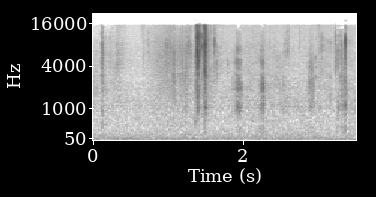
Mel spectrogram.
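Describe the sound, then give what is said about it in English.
Biting into a dry saltine cracker: a few faint, crisp crunches and crackles at irregular moments, with a sharper snap partway through and a final quick crunch. “I wanted to eat a saltine. Oh, I actually have some saltines. Here, try this.”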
